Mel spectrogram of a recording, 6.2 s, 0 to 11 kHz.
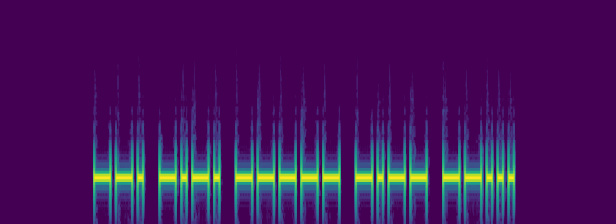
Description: Morse code, heard as a keyed tone, about 22 wpm, 700 Hz. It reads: GC0Y7
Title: Code Groups - 5 Letter:Numbers - 22wpm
